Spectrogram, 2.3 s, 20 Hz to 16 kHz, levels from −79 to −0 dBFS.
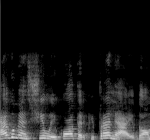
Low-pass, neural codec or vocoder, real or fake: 9.9 kHz; none; real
